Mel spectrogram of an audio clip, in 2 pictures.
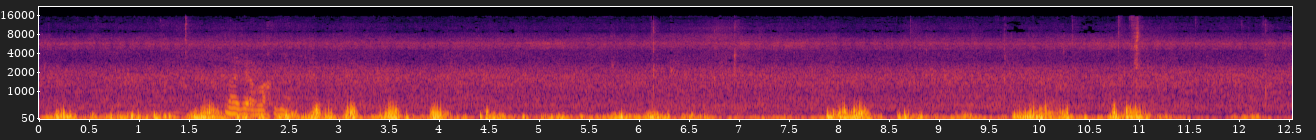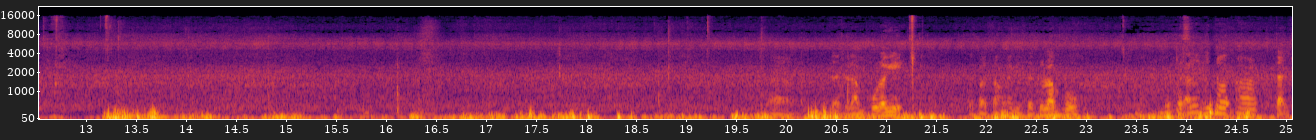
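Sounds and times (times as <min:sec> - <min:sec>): wind gusting against microphone: 0:00.0 - 0:25.0.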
